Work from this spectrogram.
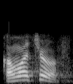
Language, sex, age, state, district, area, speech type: Kashmiri, male, 30-45, Jammu and Kashmir, Baramulla, urban, conversation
